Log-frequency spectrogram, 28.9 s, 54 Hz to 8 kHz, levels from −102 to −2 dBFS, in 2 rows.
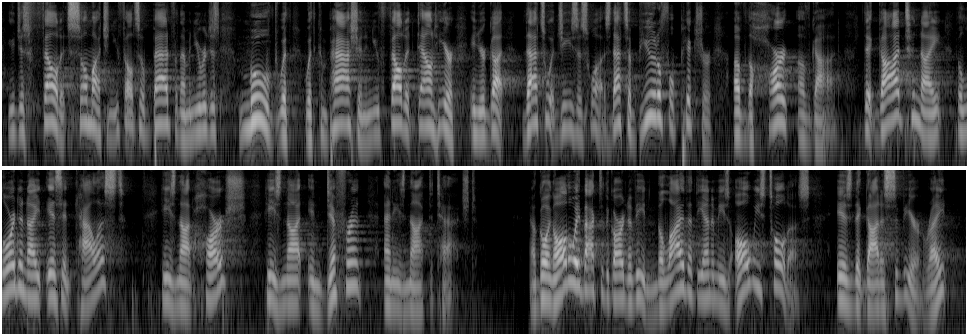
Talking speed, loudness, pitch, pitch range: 180 wpm, -41 LUFS, 160 Hz, 140-200 Hz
